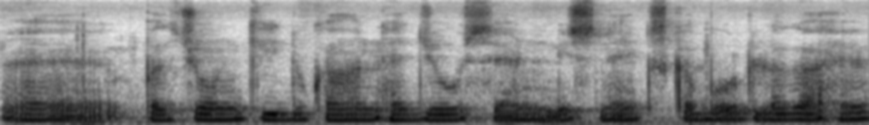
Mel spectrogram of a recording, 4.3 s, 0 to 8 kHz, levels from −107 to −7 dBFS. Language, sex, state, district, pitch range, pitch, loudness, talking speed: Hindi, male, Uttar Pradesh, Jalaun, 130-145 Hz, 135 Hz, -16 LUFS, 165 wpm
